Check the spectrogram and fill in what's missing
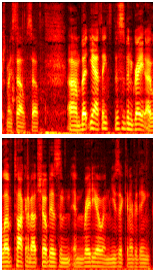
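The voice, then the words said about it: Hoarse, strained voice. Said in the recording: “Yeah, me too. I'm getting kind of hoarse”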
